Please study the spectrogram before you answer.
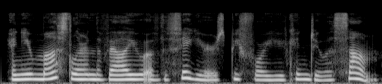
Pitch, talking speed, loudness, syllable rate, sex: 230 Hz, 235 wpm, -15 LUFS, 5.5 syllables/s, female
